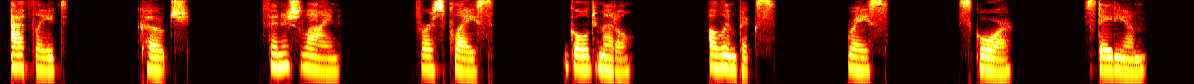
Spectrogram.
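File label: American; exercise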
